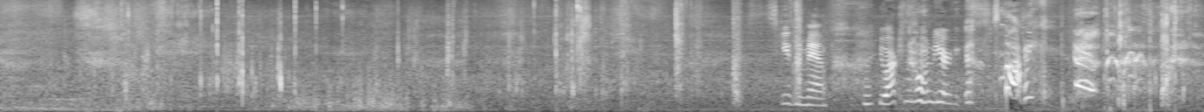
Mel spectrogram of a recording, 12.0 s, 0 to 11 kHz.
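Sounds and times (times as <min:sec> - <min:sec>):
footsteps on pavement: 0:00.6 - 0:08.5, 0:10.3 - 0:12.0
camera rustling: 0:01.1 - 0:04.6, 0:05.2 - 0:06.5.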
